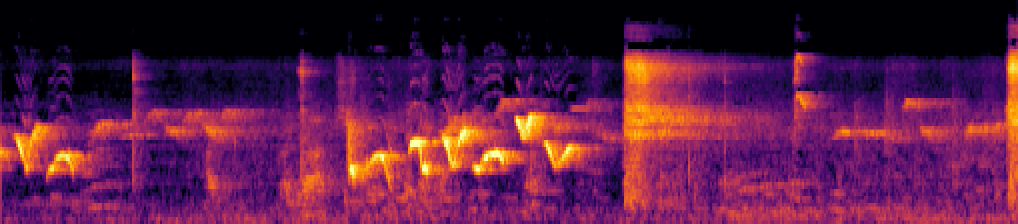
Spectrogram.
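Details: White-rumped shama singing a fighter-style song with rich fill: stepped whistled notes and bright slurs, broken by a loud noisy burst midway, then steady whistled tones.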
